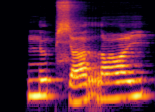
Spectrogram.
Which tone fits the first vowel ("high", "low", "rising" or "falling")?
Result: rising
